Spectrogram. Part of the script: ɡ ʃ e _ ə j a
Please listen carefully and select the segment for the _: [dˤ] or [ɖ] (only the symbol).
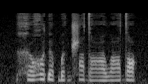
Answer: dˤ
